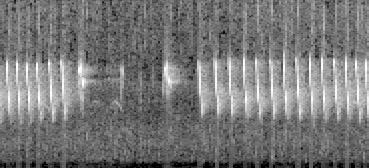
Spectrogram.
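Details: Sunbird training recording with female prinia fill: a fast series of sharp, high, ticking notes, broken by a short whistled slur and a pause, then resuming at the same quick pace.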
